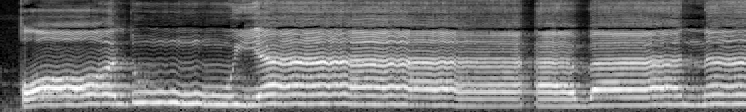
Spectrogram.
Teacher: Maka hukumnya mad jaiz munfasil. Panjangnya ayah bunda adalah empat. Empat ketukan atau empat harakat.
